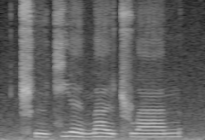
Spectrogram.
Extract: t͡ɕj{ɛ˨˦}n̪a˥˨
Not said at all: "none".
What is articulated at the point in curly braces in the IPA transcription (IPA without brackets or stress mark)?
ɛ˥˨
